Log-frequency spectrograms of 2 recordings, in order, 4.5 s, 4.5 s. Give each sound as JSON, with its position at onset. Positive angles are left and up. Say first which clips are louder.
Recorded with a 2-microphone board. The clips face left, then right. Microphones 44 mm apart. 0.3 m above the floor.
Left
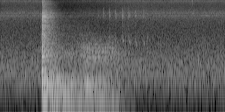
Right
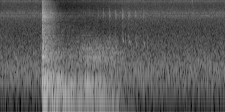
{"t": 0.8, "sound": "an explosion", "louder": "left 3 dB", "side_deg": 35, "distance_m": 1.1}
